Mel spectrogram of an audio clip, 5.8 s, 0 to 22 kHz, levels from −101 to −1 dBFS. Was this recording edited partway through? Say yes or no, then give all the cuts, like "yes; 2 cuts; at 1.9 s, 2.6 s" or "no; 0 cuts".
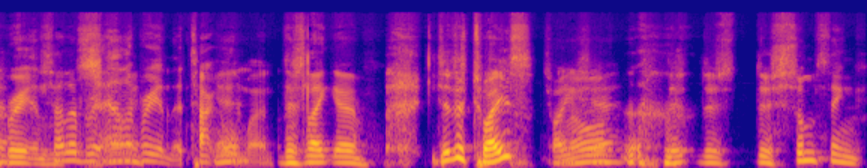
no; 0 cuts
